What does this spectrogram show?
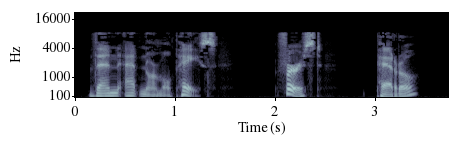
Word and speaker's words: perro: First, perro, carro, arreglo. Feel the light trill in the middle. Perro, carro, arreglo.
